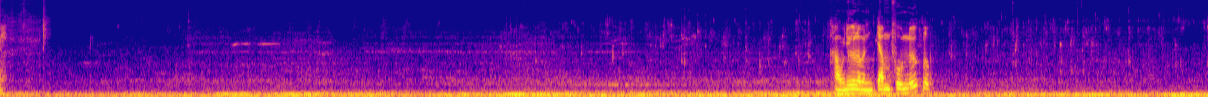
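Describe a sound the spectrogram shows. Water pours from a kettle onto soil.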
